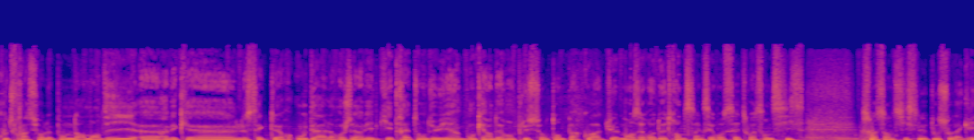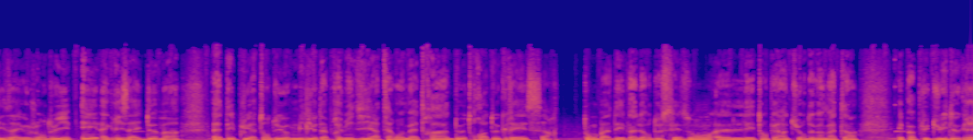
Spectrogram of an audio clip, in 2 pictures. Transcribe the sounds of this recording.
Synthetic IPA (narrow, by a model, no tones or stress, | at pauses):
kud̪fχɛ̃syʁləpɔ̃d̪ənɔʁmɑ̃d̪iøavɛkʰøləsɛk̚t̪œʁud̪alʁɔʒɛʁvilkʲiɛt̪χɛt̪ɑ̃d̪yiljaɛ̃bɔ̃kaʁd̪œʁɑ̃plysːɔ̃ʁt̪ɑ̃d̪əpaʁkuʁak̚t̪ɥɛlmɑ̃zeʁod̪øt̪χɑ̃t̪sɛ̃kzeʁosɛt̪swasɑ̃t̪sisːwasɑ̃t̪sislət̪usɔlaɡʁizajoʒuʁd̪ɥielaɡʁizajd̪əmɛ̃d̪eplyat̪ɑ̃d̪yomiljød̪apχɛmid̪iɛ̃t̪ɛʁmɔmɛt̪χad̪øt̪χwad̪əɡʁesaʁə | t̪ɔ̃bad̪evalœʁd̪əsɛzɔ̃let̪ɑ̃peʁat̪yʁd̪əmɛ̃mat̪ɛ̃ɛpaplyd̪əɥid̪əɡʁe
